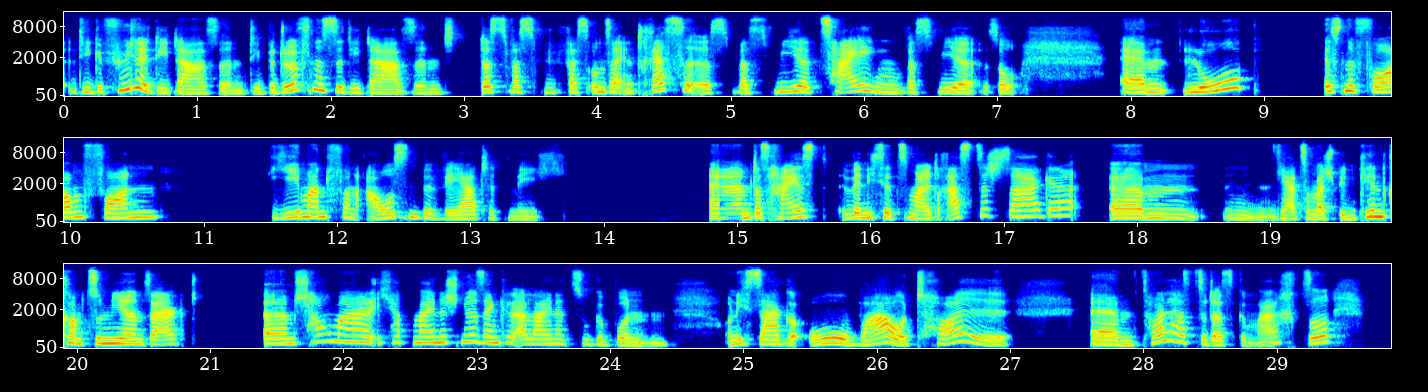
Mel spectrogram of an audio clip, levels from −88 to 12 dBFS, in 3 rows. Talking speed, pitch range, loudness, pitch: 155 wpm, 180-240 Hz, -19 LUFS, 205 Hz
